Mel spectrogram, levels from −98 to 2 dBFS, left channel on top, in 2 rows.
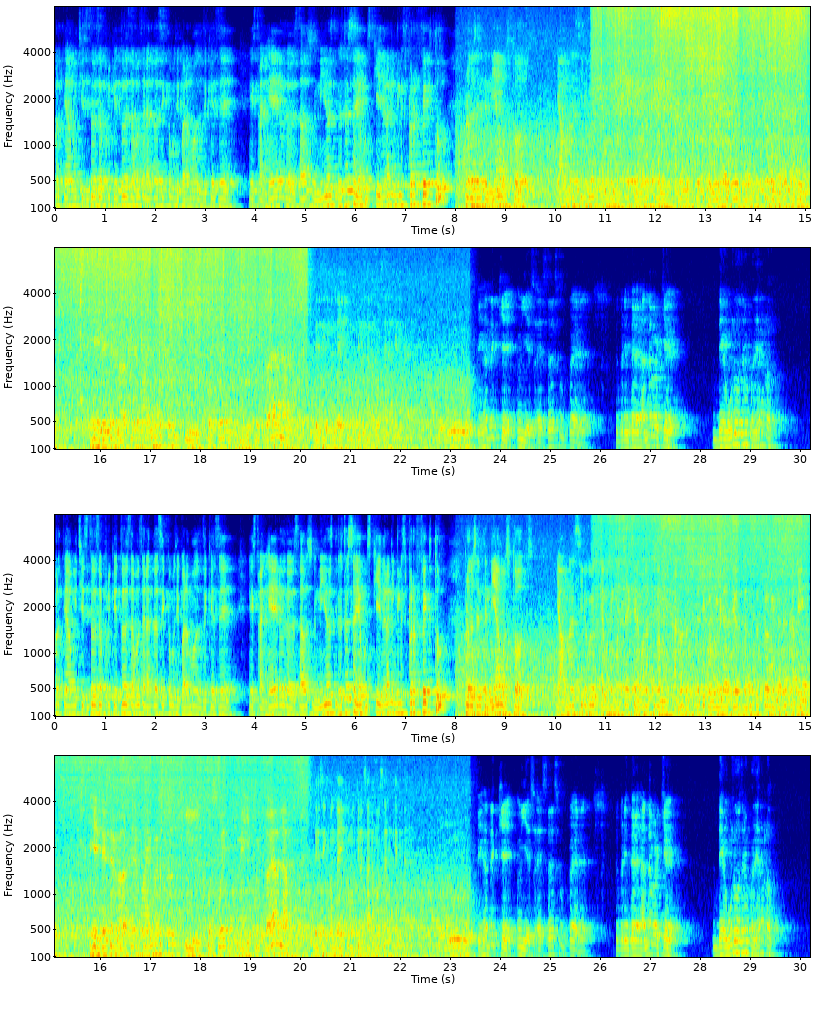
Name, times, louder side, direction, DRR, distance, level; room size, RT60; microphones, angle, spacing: voice 1, 0.0-3.5 3.9-9.5 10.0-15.2 15.5-22.2, right 1 dB, 75° right, 1 dB, 2.6 m, -31 dB
voice 2, 0.6-0.9 14.3-15.6 22.7-25.7 26.3-27.5 28.2-29.4, right 1 dB, 45° right, -3 dB, 1.7 m, -36 dB
sound 1, 8.0-23.4, equal, 5° left, 0.8 m, -34 dB
sound 2, 10.7-20.2, left 9 dB, 80° left, 1.0 m, -25 dB
14.0 x 14.0 x 3.6 m, 0.82 s
head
